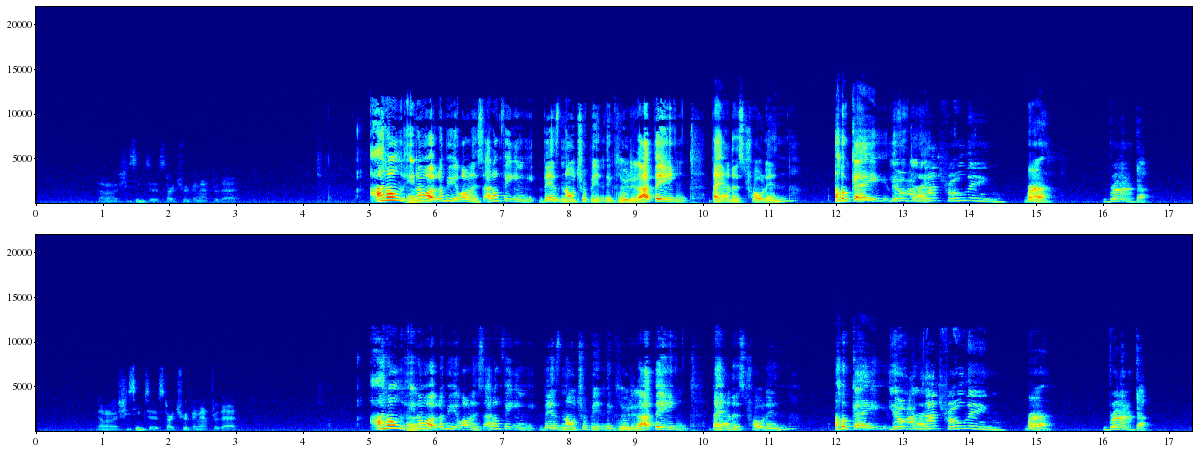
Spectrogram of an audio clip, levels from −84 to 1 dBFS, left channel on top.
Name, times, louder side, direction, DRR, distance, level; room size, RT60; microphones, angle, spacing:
voice 1, 0.9-3.0, right 5 dB, 75° right, 0.5 m, -52 dB
voice 2, 5.0-9.9 10.1-11.4 12.0-13.4 14.8-15.2, left 6 dB, 75° left, 0.4 m, -25 dB
voice 3, 12.8-14.5 16.0-16.6, right 2 dB, 25° right, 0.4 m, -34 dB
2.4 x 2.3 x 2.6 m
head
